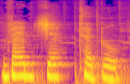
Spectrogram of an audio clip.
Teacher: We don't pronounce that second syllable.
